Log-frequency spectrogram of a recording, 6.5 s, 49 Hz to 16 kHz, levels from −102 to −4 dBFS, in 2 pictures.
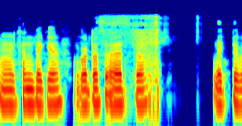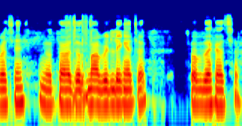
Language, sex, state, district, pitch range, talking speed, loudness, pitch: Bengali, male, West Bengal, Purulia, 130-135 Hz, 120 wpm, -18 LUFS, 135 Hz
